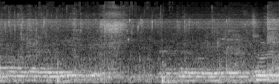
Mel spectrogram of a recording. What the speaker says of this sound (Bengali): ঝোলের জন্য জল দিয়ে দিলাম।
